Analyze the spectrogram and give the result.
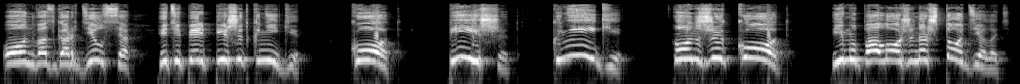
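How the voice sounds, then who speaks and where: A woman voicing a furious, capricious male high demon who bellows and shouts at people. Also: normal speed, close to an everyday voice. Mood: roaring.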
